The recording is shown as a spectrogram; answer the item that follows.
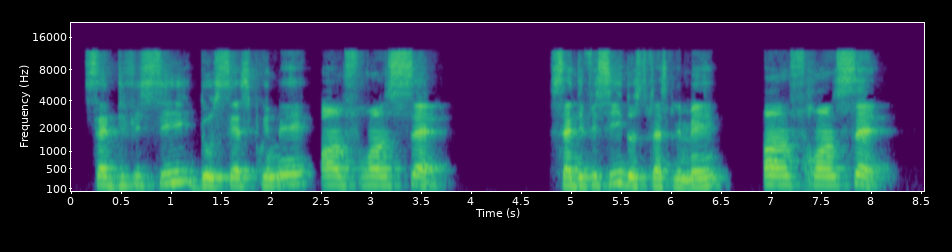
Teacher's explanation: L'emphase est sur le mot français. Telling you that in French generally, you put the emphasis on the last syllable in the sentence. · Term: intonation assertive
